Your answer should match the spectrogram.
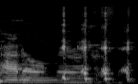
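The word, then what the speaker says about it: Ano Mera: The way you pronounce it is the AH-NO. And then the second part is MEH-RAH.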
